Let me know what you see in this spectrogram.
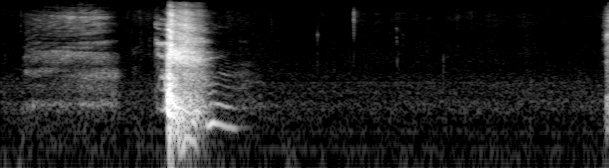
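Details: Woman's single sneeze: short in-breath, then one loud explosive sneeze trailing into a brief voiced tail; sneezing.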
